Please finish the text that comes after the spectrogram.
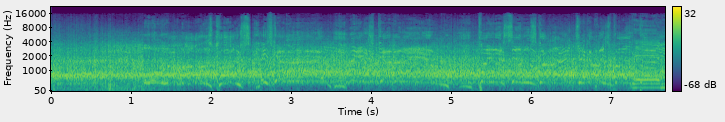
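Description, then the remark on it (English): A large crowd roars and cheers for cricketer Peter Siddle in a steady, dense wash of noise for several seconds, with scattered individual shouts and voices rising out of the din. “Here we go. Crowd cheers.”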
